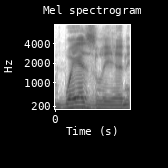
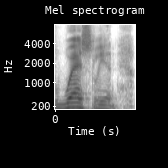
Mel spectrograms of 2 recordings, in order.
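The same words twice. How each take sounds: First: The middle consonant is a buzzing z sound. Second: The middle consonant is a hissing s sound. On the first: The speaker calls it wrong. "not Z" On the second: The speaker calls it right.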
